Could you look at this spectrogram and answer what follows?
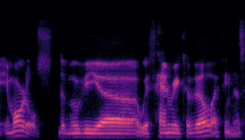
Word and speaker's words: Cavill: first job on Immortals, the movie with Henry Cavill. I think that's how he Yep.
